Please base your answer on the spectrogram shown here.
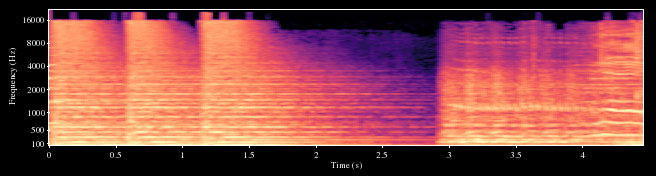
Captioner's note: applause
